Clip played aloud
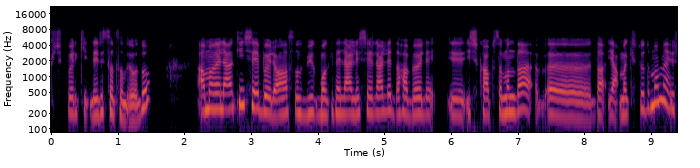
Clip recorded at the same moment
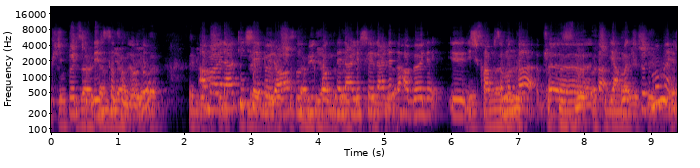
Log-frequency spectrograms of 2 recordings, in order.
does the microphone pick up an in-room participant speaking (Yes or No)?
Yes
